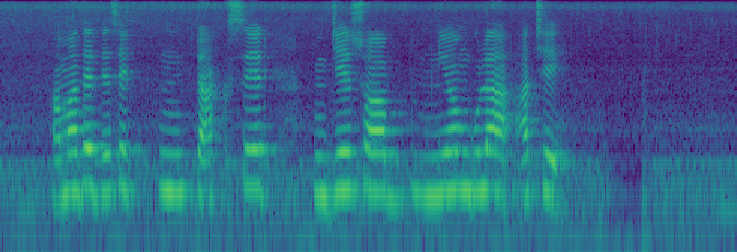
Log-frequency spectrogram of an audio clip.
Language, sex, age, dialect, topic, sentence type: Bengali, female, 31-35, Western, banking, statement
